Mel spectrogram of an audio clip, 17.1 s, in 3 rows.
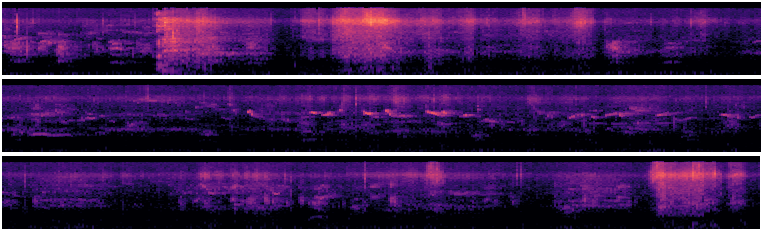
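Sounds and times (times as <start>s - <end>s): quiet outdoor background noise: 0.0s - 17.0s
bird chirping: 5.0s - 16.2s.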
